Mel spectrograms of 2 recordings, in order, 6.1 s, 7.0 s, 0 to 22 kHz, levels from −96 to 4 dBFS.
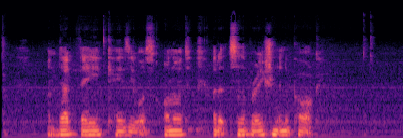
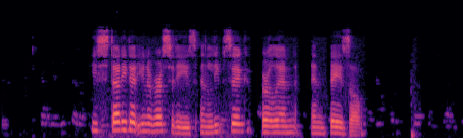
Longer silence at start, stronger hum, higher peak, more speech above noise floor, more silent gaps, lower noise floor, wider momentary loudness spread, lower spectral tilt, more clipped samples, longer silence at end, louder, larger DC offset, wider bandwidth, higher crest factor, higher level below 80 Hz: second, 0.05 s vs 0.65 s; neither; first, -8 dBFS vs -14 dBFS; second, 29 dB vs 35 dB; neither; second, -55 dBFS vs -66 dBFS; second, 9 LU vs 18 LU; first, -6 dB/octave vs -3.5 dB/octave; neither; first, 1.25 s vs 0.65 s; first, -27 LUFS vs -31 LUFS; neither; first, 11 kHz vs 9.6 kHz; about the same, 20 dB vs 20 dB; first, -54 dBFS vs -66 dBFS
